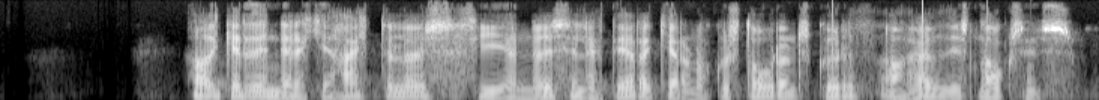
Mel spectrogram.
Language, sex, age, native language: Icelandic, male, 60-69, Icelandic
